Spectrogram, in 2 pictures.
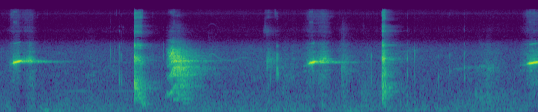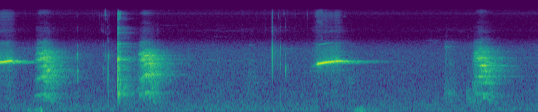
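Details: Young male grey francolin (teetar) calling in reply to a whistle: sustained rising whistles alternate with harsh, rasping bursts, about four exchanges in eleven seconds, with sharp clicks between.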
